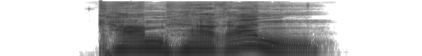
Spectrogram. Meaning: first/third-person singular preterite of herankommen
- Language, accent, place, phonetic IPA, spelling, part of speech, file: German, Germany, Berlin, [ˌkaːm hɛˈʁan], kam heran, verb, De-kam heran.ogg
